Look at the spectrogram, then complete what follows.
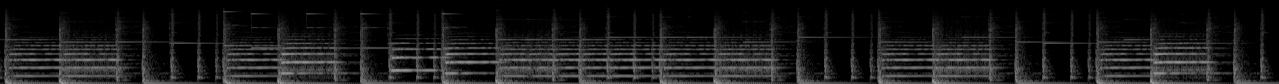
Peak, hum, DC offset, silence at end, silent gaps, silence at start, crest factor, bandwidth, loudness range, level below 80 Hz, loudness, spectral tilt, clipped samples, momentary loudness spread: -18 dBFS; none; 0.2%; 0 s; none; 0 s; 18 dB; over 20 kHz; 4 LU; -46 dBFS; -36 LUFS; -4 dB/octave; under 0.1%; 11 LU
